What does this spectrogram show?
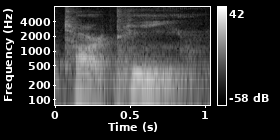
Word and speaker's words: tartine: It's called a tartine. Tartine. We had to look up how to say it.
